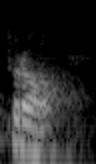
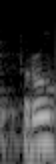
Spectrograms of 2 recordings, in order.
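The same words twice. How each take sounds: First: "प्रो" with an open "aw" vowel, like "praw"; teacher's model "प्रो" with open o; correct open vowel. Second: "प्रो" with a closed "oh" vowel; the mistaken "प्रो", rhyming with English "go"; rejected closed vowel. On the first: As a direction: say "प्रो" as "praw", not "proh". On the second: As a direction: say "प्रो" as "proh", not "praw". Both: Shown as a demonstration. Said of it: "ना हम इसे प्रो पढ़ते हैं".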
